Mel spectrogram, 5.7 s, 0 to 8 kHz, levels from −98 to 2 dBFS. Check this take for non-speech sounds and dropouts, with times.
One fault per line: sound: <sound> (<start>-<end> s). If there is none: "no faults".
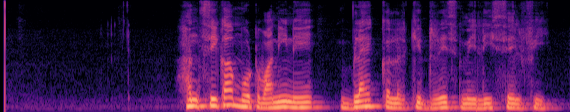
no faults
